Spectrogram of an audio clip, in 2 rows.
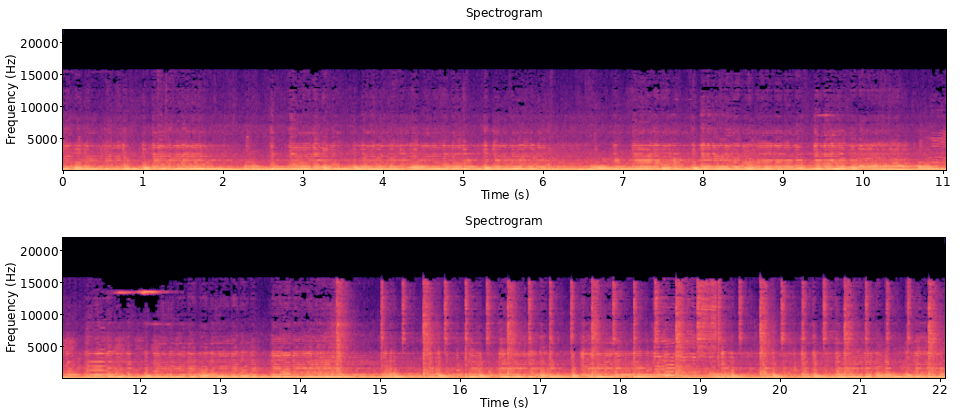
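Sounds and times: backing track with bass line: 0:00.0 - 0:22.0
solo violin melody: 0:00.0 - 0:22.0
steady beat: 0:00.0 - 0:22.0.

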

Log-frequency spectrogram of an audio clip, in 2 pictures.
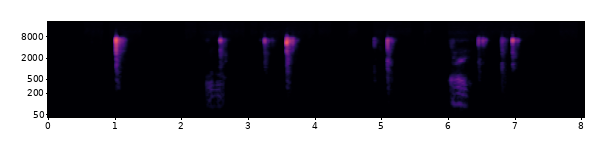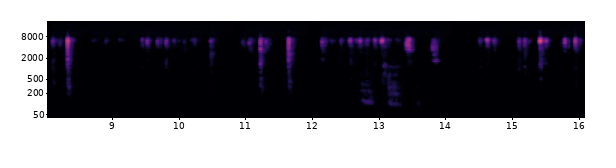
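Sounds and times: keyboard typing: 0:06.4 - 0:07.1, 0:09.4 - 0:13.1, 0:14.5 - 0:16.0.

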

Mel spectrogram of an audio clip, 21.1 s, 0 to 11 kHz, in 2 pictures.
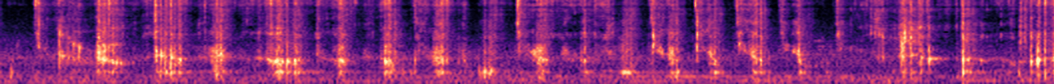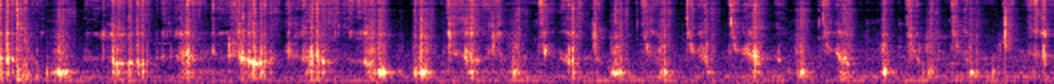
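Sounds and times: ice being chewed: 0:00.0 - 0:21.0.

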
